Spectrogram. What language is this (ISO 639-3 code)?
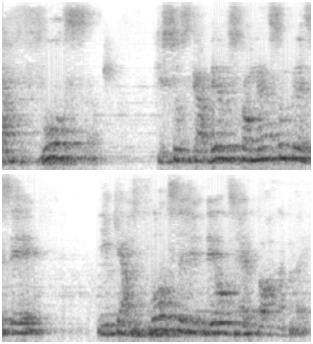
por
